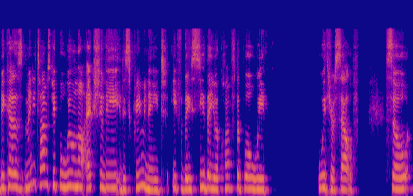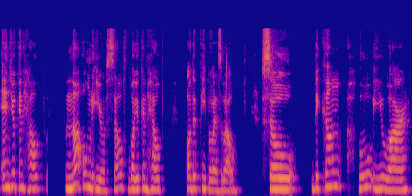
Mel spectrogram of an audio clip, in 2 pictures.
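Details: Stuttering in an adult woman who identifies as a person who stutters; she was especially impacted as a child and teenager.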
